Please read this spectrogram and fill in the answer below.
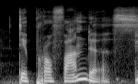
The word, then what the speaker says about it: De Profundis: De Profundis. – Beautiful. – You'd roll the R.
